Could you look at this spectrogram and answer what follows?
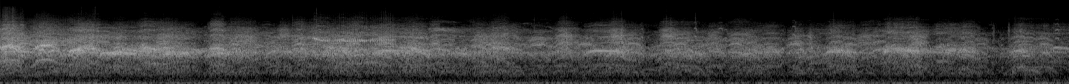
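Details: Field recording of Black-headed gulls calling from Matsalu reed beds, USSR, released 1979: many birds at once produce rapid, ragged, screechy squawks about three per second, loud and unbroken, with the chorus slightly fading toward the end.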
